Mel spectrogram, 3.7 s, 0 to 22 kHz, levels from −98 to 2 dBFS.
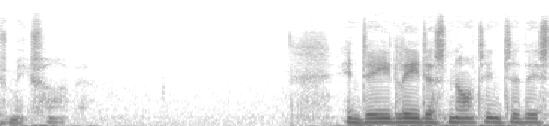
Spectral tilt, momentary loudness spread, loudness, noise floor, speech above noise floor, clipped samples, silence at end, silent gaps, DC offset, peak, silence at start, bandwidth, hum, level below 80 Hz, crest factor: -6 dB/octave; 19 LU; -44 LUFS; -82 dBFS; 40 dB; under 0.1%; 0 s; none; under 0.1%; -28 dBFS; 0 s; 13.5 kHz; none; -70 dBFS; 18 dB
